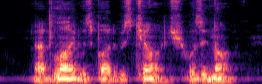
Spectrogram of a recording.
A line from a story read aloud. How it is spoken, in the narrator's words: he answered in a low voice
